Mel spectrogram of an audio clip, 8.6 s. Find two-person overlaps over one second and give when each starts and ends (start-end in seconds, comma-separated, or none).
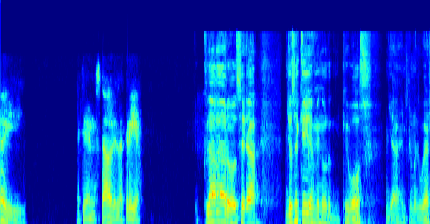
none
